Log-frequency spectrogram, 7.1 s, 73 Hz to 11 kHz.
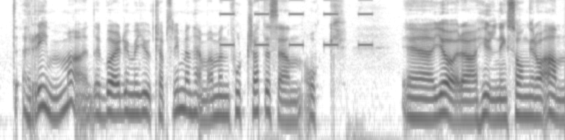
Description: Beep code, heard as beeps from a small speaker, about 2200 Hz, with speech in Swedish. 5 short. In AMI BIOS tables: processor failure; in Dell tables: CMOS battery failure.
